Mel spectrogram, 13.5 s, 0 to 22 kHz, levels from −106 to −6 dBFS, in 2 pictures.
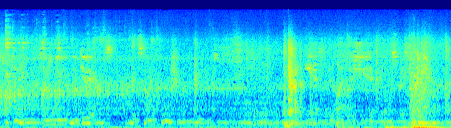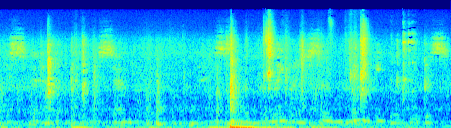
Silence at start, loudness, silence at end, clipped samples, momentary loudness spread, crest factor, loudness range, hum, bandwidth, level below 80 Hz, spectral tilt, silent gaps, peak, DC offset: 0 s; -39 LUFS; 0 s; under 0.1%; 13 LU; 26 dB; 7 LU; none; 16 kHz; -52 dBFS; -0.5 dB/octave; none; -14 dBFS; under 0.1%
